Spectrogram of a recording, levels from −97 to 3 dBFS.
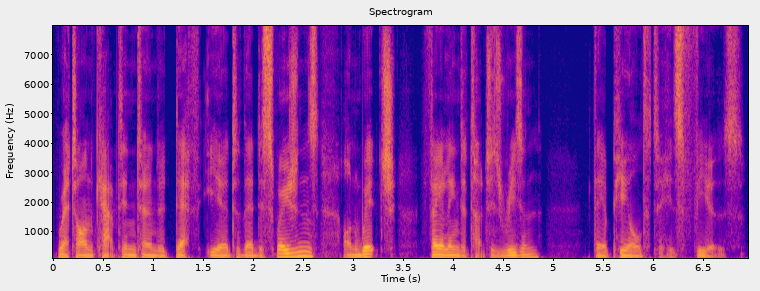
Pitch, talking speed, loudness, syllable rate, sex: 95 Hz, 190 wpm, -21 LUFS, 5.5 syllables/s, male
